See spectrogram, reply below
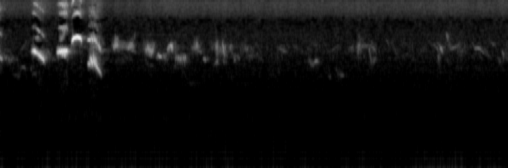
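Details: Female familiar chat with her newly hatched young: a brief burst of loud, sharp, high chirps near the start, followed by softer scattered twittering over a quiet low rumble.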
